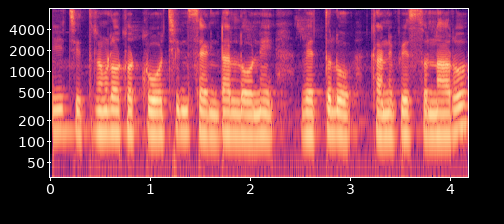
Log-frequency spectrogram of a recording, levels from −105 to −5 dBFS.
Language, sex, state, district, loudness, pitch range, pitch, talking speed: Telugu, male, Telangana, Hyderabad, -17 LUFS, 125-140 Hz, 130 Hz, 115 wpm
